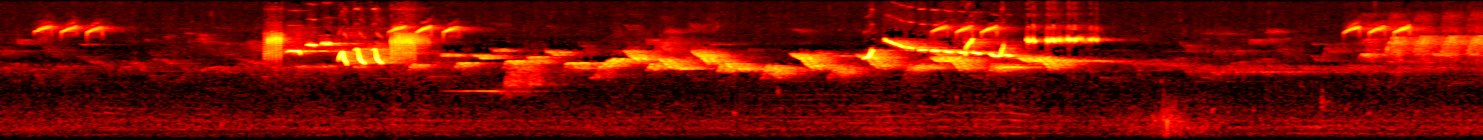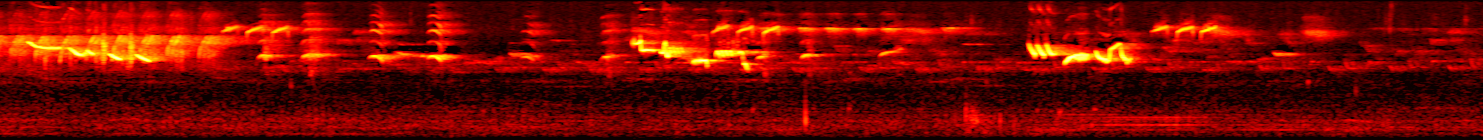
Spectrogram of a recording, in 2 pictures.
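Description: Birds singing: quick chirps, whistled notes and fast trills in bursts of a few seconds, with short pauses between phrases.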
